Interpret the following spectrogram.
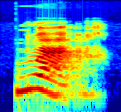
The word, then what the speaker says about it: noir: Porque aunque el masculino acabe en R, que es una consonante, recordemos que las consonantes finales no suenan excepto Rafaela Carrà, ¿nos acordamos? R, F, L, C. Esas consonantes finales sí van a sonar. Por lo tanto, noir, aquí en femenino añadimos la E, pero suena igual porque la E final no suena sin acento, noir.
